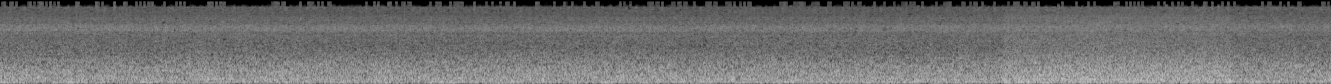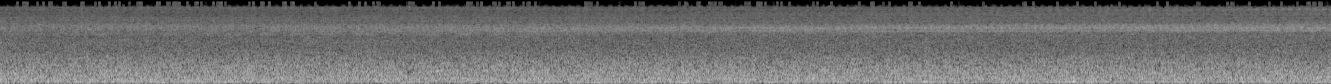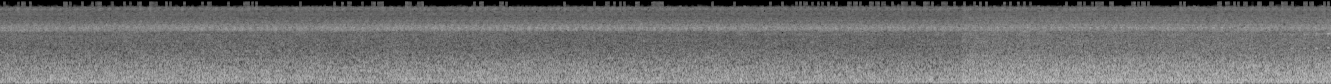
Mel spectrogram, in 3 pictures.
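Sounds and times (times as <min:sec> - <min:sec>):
rushing river water: 0:00.0 - 0:39.9.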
